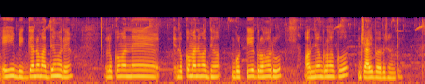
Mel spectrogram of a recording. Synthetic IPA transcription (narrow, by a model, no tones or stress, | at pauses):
eɦibiɡjanɔmad̪ʱjɔmɔɾe | lokɔmane | lokɔmanemɔd̪ʱjɔɡoʈieɡɾɔɦɔɾuɔ̰njɔɡɾɔɦɔkud͡ʒaipɔɾut͡ʃʰɔnt̪i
